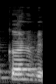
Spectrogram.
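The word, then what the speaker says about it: convey: जैसे कि देखिए यहाँ पे एग्जांपल है कन्वे, इसमें भी के बाद ई वाई आया है तो यहाँ पे ई वाई को हम ए प्रोनाउंस करेंगे। सी का हो जाएगा को और एन का हो जाएगा आधा न, वी का हो जाएगा व और ई वाई का हो जाएगा ये हो जाएगा कन्वे।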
